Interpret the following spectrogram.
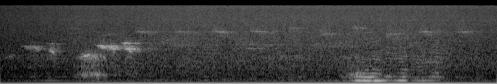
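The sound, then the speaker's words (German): Agitated blackbird calls ring out in short bursts, joined by scattered chirps from other birds, all set against a steady background hiss with no one speaking. “Die Amsel war aber super nervös. Es kamen noch andere Vögel hinzu.”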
